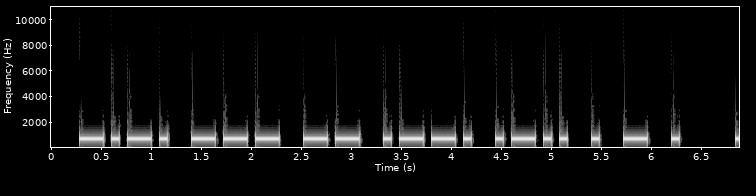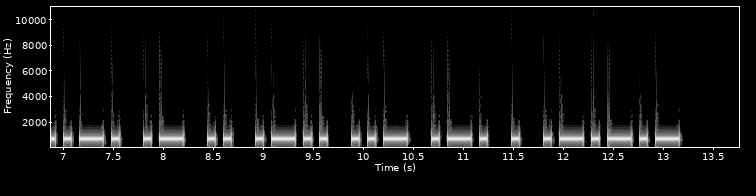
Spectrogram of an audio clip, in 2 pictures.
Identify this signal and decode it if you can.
Morse code, heard as a keyed tone, about 15 wpm, 700 Hz. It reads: COMPLETE FAILURE.
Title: Sentences from Top 1000 Words - Review Part 6 - 15wpm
